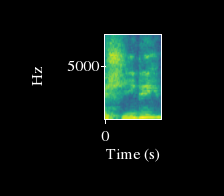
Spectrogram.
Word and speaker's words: Headey: think how do you some people say he D but I think it's Hetty oh that's uh I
